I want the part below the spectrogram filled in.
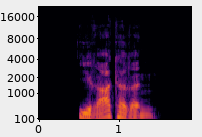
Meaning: Iraqi (female person from Iraq)
- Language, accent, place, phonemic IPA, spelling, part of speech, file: German, Germany, Berlin, /iˈʁaːkɐʁɪn/, Irakerin, noun, De-Irakerin.ogg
